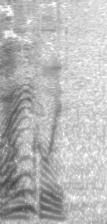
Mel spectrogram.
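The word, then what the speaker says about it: Zhong Kui: It'll be Black Myth, I don't know how to pronounce it, Zhang Kui? – Zhang Kui.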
